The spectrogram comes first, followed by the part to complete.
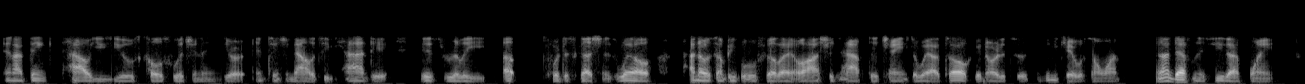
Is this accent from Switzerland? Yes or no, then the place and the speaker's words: no; Chicago, Illinois, United States; I think, like, Chicago in general, but I can even speak from my experiences, like, growing up on the South Side.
